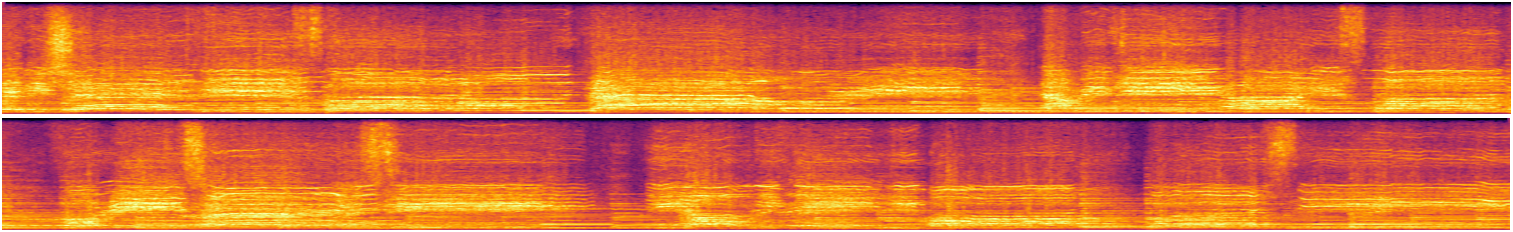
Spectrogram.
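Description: Mixed church choir of men's and women's voices singing a gospel song.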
